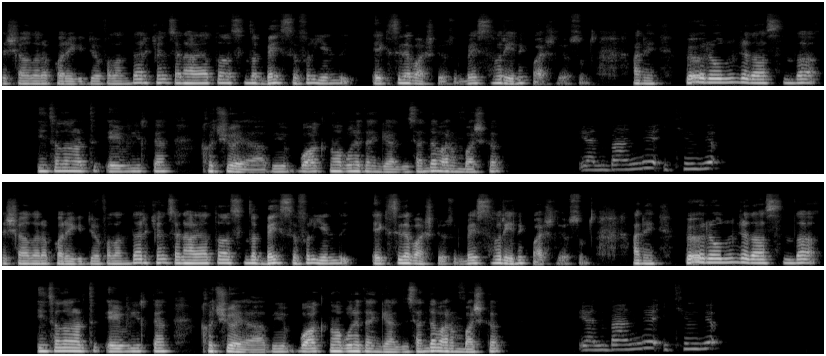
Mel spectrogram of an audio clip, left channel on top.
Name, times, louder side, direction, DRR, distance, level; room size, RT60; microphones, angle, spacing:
voice 1, 0.0-8.1 8.6-13.2, right 3 dB, 65° right, 0.5 m, -23 dB
voice 2, 14.0-15.3, right 1 dB, 40° right, 1.3 m, -37 dB
5.2 x 4.5 x 2.3 m
head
